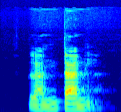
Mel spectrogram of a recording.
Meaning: lanthanum
- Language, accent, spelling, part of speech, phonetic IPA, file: Catalan, Valencia, lantani, noun, [lanˈta.ni], LL-Q7026 (cat)-lantani.wav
